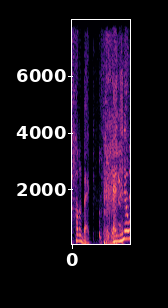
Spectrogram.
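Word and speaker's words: Hrbek: actual correct pronunciation of his name is Herbeck. You got to roll the I. Herbeck.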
